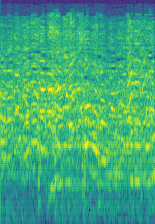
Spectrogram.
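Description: A stomach growls with a rapid, croaking gurgle like a frog, a steady run of low pulses under a hissy, squealing edge, fairly quiet and lasting about a second and a half with no talking.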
